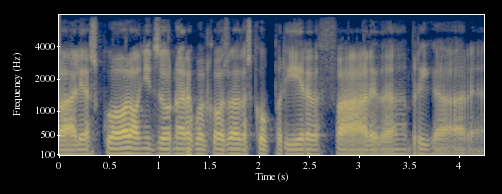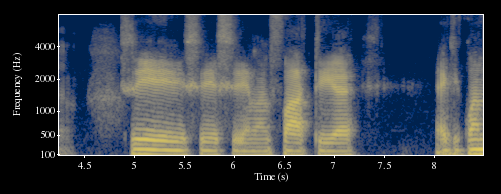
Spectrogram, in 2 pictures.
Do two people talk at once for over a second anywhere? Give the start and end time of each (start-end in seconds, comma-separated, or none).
none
